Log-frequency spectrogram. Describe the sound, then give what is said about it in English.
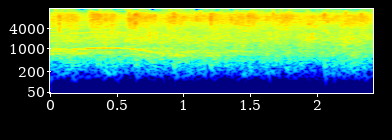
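An audience applauds the show's house band in Nashville, a dense, continuous wash of many hands clapping at even loudness throughout, with a faint whistle sliding down early on. “Hey, I think you need to give a big hand of applause to … over here, our house band.”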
